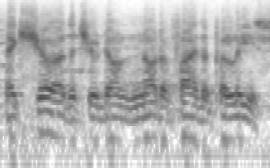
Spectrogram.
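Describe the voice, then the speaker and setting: A man's voice: low voice, level tone, normal speed. An actor playing a threatening, bitter man who gives orders, in an old-time radio crime drama. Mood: cold menace. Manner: commanding, menacing. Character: threatening, bitter, disfigured man protecting his sister. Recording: muffled old radio recording, loud music.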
